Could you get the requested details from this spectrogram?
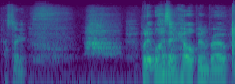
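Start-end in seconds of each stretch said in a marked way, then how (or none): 1.3-1.8 imitated heavy exhale; acted breath. Showing how they tried to breathe, heavy exhale. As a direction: blow out air as if trying to breathe.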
